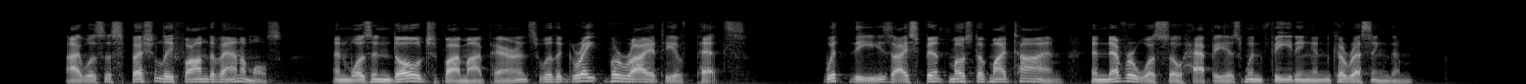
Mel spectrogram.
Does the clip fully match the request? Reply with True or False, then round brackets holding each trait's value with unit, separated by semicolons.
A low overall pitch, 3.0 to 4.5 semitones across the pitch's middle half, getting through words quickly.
False (110 Hz; 4.1 semitones; 145 wpm)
